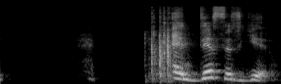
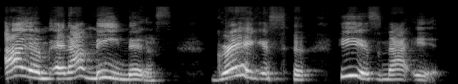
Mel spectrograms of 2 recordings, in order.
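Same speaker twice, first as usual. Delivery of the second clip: loud, laughing through the words; can't keep a straight face; 3 semitones higher, 7 dB louder than usual. Real, not acted. Laughing through her verdict.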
